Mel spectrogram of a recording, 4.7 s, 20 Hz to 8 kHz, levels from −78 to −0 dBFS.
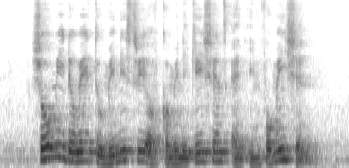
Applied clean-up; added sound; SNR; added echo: none; none; none; none.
